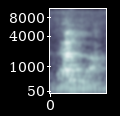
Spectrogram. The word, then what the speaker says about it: Bella: Pronunciation point on Bella. It's Bella. Bella. So when you sustain a word, you sustain the vowel. And I know that when we speak Italian, we love to savor those consonants, but when we sing, we're going to open up that vowel.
